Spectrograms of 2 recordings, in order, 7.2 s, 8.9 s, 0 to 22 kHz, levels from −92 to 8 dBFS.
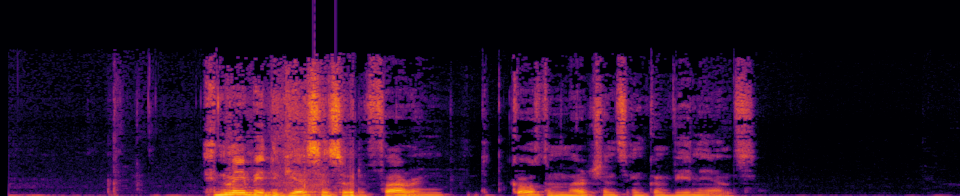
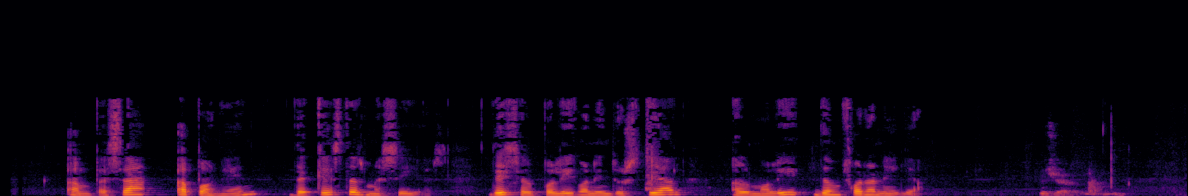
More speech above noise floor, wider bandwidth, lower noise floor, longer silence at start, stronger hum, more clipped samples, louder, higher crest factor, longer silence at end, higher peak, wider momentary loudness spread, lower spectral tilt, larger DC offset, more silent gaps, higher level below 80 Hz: first, 51 dB vs 45 dB; first, 16.5 kHz vs 11.5 kHz; second, -66 dBFS vs -71 dBFS; second, 0.25 s vs 0.5 s; neither; neither; first, -15 LUFS vs -27 LUFS; about the same, 18 dB vs 22 dB; first, 1.55 s vs 0.6 s; first, 0 dBFS vs -6 dBFS; about the same, 16 LU vs 17 LU; second, -5 dB/octave vs -6.5 dB/octave; neither; neither; first, -46 dBFS vs -80 dBFS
